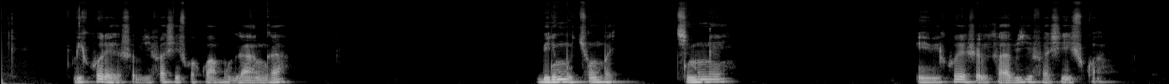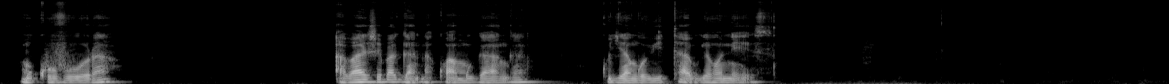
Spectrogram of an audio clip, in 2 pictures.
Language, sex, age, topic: Kinyarwanda, male, 18-24, health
